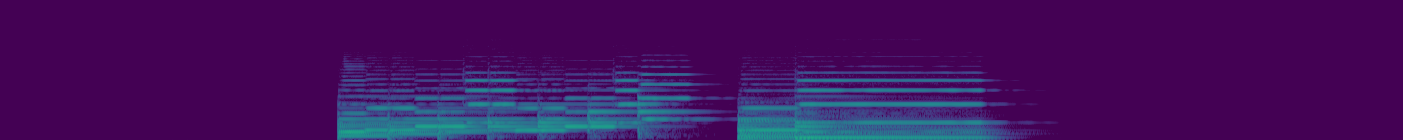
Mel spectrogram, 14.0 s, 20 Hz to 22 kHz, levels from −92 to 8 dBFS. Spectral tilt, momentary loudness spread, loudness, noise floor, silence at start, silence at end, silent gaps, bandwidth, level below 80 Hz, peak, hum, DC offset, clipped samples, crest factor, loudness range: -10 dB/octave; 9 LU; -40 LUFS; under -90 dBFS; 3.35 s; 4 s; none; 7 kHz; -58 dBFS; -26 dBFS; none; under 0.1%; under 0.1%; 18 dB; 8 LU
